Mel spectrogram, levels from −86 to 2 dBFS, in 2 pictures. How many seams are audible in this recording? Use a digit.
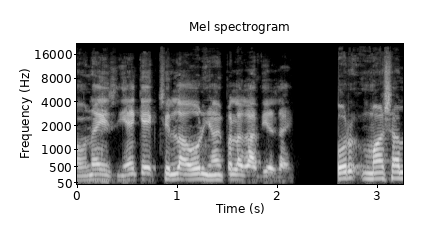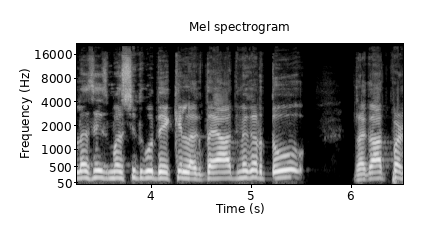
1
